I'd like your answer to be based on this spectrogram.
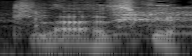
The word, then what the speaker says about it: Glasgow: Glasgow. That's how you say it. Listen, this is how Joe Biden says it. Are you listening? – Glasgow.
